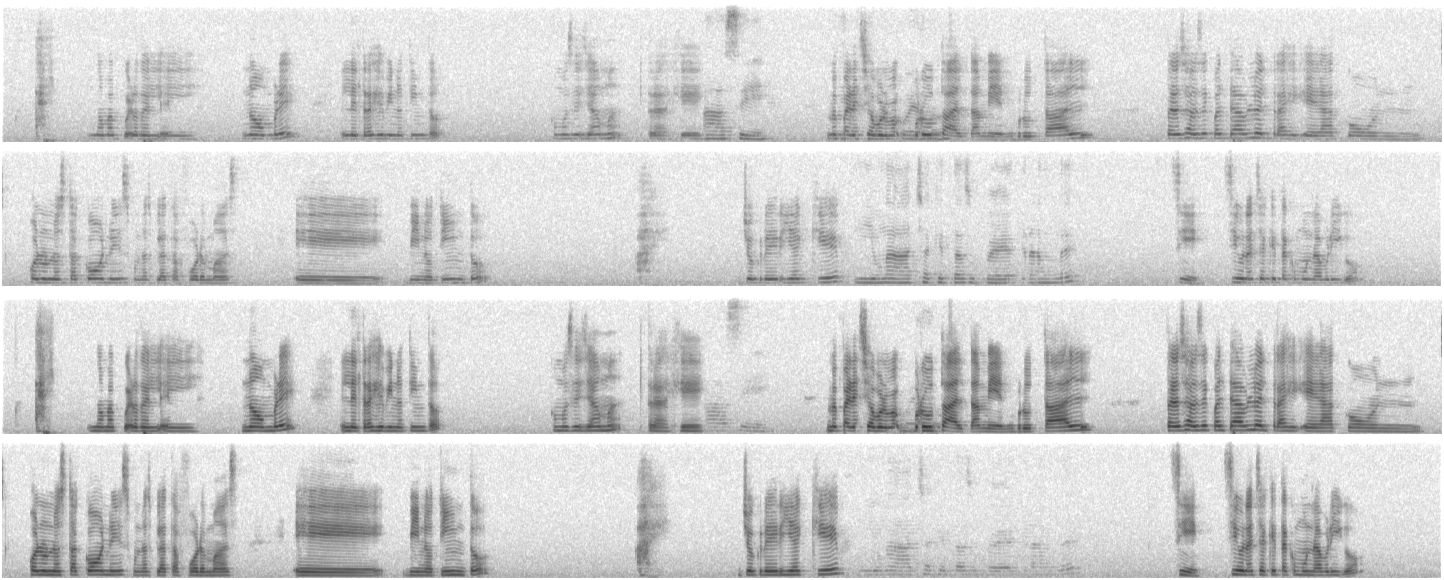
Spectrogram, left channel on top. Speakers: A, on the right (about 50°); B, on the left (about 85°).
A: ay, no me acuerdo el, el nombre, el del traje vino tinto, ¿cómo se llama? El traje,
B: ah, sí,
A: me
B: eh,
A: pareció
B: no
A: bru-
B: me acuerdo.
A: brutal también, brutal, pero ¿sabes de cuál te hablo? El traje era con, con unos tacones, unas plataformas, eh, vino tinto, ay, yo creería que
B: Y una chaqueta súper grande.
A: sí, sí, una chaqueta como un abrigo,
